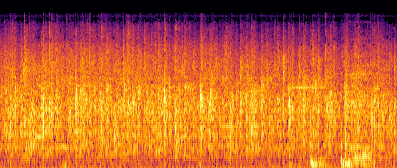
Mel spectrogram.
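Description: An audience applauds the Lord during worship, with dense, steady clapping filling the whole six seconds at an even loudness and a few faint voices surfacing briefly near the end.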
